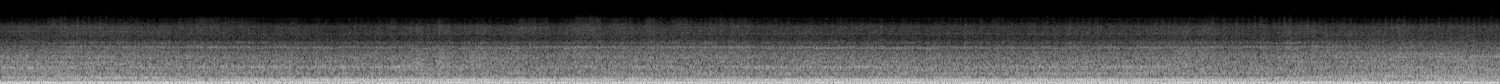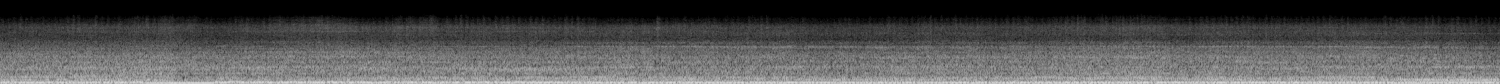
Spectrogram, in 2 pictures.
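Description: A snow blower whirs and throws snow in a steady rush.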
